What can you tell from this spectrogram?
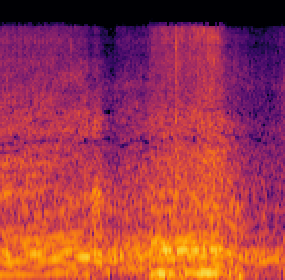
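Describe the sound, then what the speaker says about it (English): A turbocharged Hunter chopper motorcycle engine revs loudly and close, its rough throaty note rising and falling through a few blips of the throttle. "He's taken the turbo Hunter for a little spin. So you can have a listen to it."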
